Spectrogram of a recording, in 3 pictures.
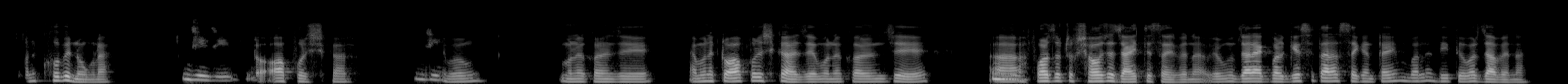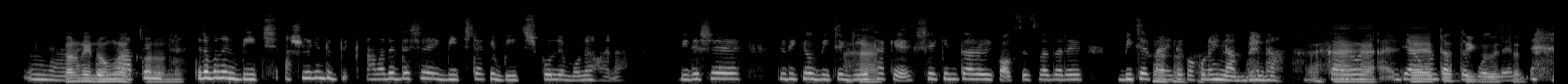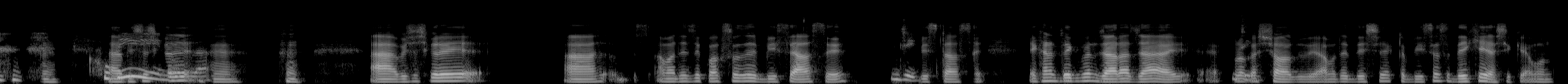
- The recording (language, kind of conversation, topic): Bengali, unstructured, আপনার মতে কোন দেশের ভ্রমণ ব্যবস্থা সবচেয়ে খারাপ?
- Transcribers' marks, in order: horn; "পর্যটক" said as "ফরজটক"; "চাইবে" said as "সাইবে"; unintelligible speech; chuckle; laughing while speaking: "নামবে না"; chuckle; "বিচে" said as "বিসে"; "বিচটা" said as "বিস্টা"; tapping; "বিচ" said as "বিস"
